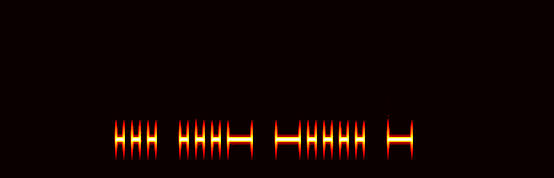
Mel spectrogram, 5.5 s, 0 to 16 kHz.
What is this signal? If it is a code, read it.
Morse code, heard as a keyed tone, about 15 wpm, 700 Hz. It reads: SV6T
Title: Four Challenging Letter-Number Combinations 15wpm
